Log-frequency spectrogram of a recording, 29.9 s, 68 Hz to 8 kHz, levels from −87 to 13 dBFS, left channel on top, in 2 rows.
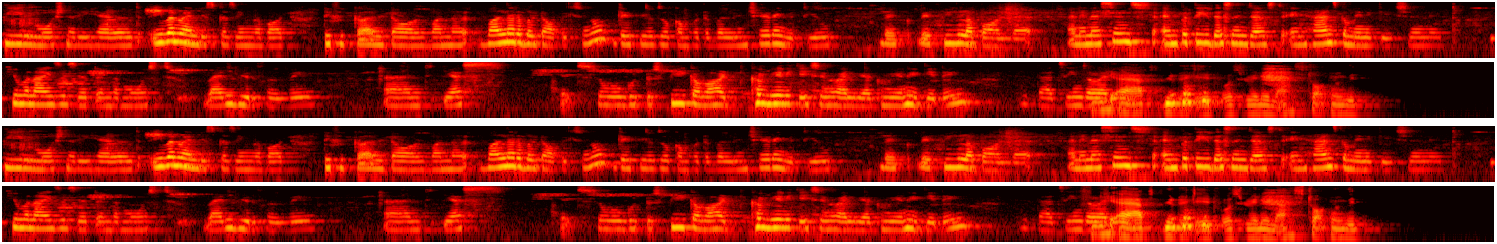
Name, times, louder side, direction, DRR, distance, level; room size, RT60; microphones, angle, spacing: voice 1, 0.0-5.6 5.8-8.3 8.8-10.4 10.7-14.4 15.0-18.0 18.7-19.9 20.3-24.7 25.3-26.2 26.6-27.0 27.5-27.8, left 2 dB, 20° left, 0.5 m, -32 dB
voice 2, 25.8-28.5, right 4 dB, 90° right, 0.9 m, -34 dB
16.0 x 5.4 x 10.0 m
head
